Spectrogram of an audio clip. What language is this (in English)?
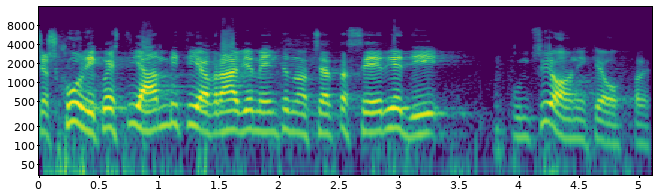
Italian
